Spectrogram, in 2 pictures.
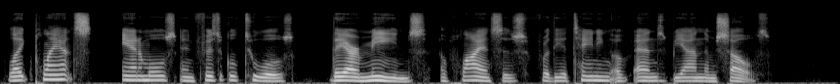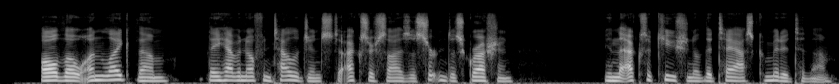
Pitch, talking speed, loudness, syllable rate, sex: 170 Hz, 135 wpm, -19 LUFS, 5.0 syllables/s, female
